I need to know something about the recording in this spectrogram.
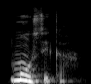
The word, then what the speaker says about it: música: antepenúltima sílaba por ejemplo la palabra música música se acentúa en la antepenúltima sílaba música todas las palabras esdrújulas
